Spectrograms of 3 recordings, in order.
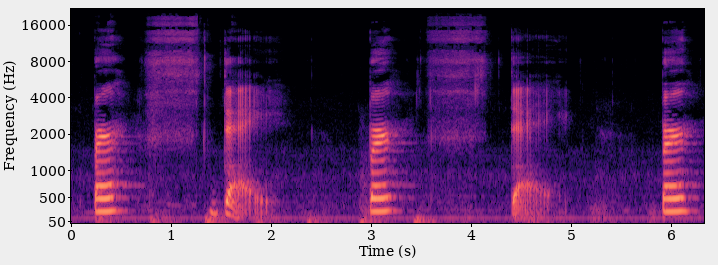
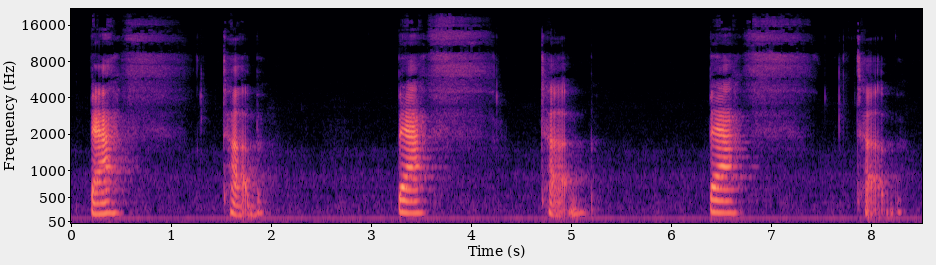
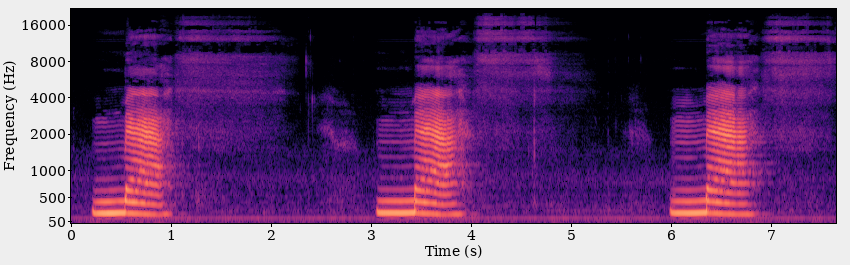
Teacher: we gently bite down on our tongue to create that tongue sandwich and we push all the air through the middle of our mouth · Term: th sound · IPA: /th/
